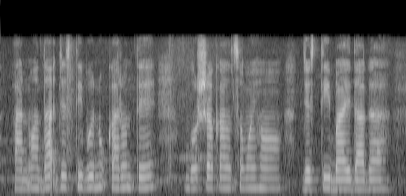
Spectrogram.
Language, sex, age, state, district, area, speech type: Santali, female, 30-45, West Bengal, Malda, rural, spontaneous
